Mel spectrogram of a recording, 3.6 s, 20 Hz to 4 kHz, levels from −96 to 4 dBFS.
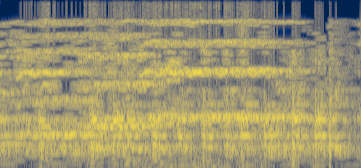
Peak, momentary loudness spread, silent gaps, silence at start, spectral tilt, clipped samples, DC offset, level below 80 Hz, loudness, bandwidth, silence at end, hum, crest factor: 0 dBFS; 4 LU; none; 0 s; -7.5 dB/octave; 4%; under 0.1%; -34 dBFS; -6 LUFS; 4 kHz; 0 s; none; 6 dB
